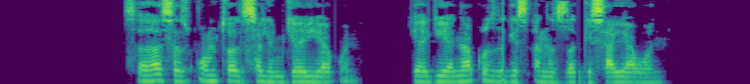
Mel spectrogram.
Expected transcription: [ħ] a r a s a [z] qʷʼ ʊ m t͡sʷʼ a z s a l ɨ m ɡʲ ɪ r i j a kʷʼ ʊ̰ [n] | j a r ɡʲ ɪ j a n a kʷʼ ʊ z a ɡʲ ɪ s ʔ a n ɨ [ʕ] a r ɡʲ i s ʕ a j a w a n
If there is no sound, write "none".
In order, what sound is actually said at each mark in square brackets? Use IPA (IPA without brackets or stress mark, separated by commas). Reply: s, z, n, z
